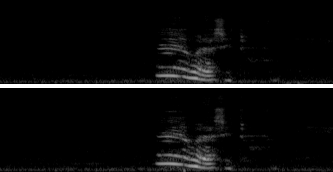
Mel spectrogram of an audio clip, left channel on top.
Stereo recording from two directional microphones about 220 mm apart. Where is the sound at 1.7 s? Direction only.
Centre (ahead or behind).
